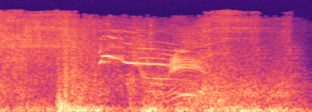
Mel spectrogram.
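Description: Cards flip over with bright chiming tones.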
